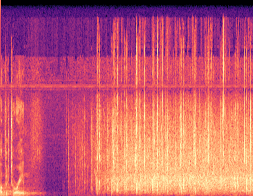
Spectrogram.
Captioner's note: applause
